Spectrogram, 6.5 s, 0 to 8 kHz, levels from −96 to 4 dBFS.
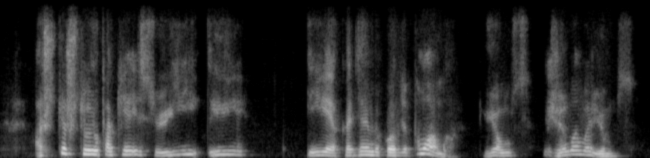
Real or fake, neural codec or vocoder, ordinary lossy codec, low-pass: fake; codec, 24 kHz, 1.5 kbps, HILCodec; Opus, 24 kbps; 7.2 kHz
